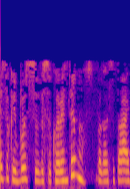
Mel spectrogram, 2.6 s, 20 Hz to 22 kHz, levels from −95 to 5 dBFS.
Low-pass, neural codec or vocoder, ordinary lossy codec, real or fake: 7.2 kHz; codec, 16 kHz in and 24 kHz out, 2.2 kbps, FireRedTTS-2 codec; MP3, 24 kbps; fake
